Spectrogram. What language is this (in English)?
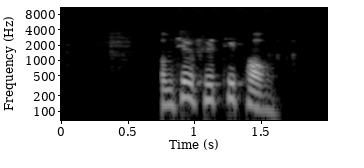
Thai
